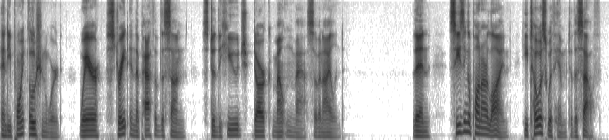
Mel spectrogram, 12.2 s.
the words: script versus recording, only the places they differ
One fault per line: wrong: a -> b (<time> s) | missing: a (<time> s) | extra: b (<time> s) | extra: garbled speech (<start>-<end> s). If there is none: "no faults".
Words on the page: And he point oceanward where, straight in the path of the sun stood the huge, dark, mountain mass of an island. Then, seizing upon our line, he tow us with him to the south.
no faults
